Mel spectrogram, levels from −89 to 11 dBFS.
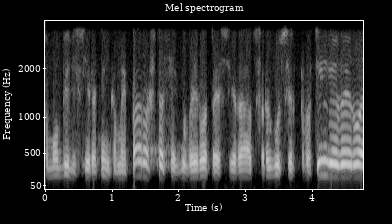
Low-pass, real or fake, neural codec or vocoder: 3.6 kHz; real; none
